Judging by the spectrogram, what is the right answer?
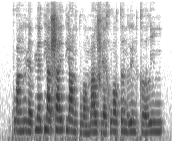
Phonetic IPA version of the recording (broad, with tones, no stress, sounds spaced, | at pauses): k w ɑ˨˦ ŋ l ɥ ɛ˨˩ p ɥ ɛ˦ t̪ j ä˥˨ ʂ a˦ ɪ̯ t̪ j ɑ˥˨ ŋ t̪ w ɔ˨˩ m ɑ˦ ʊ̯ ɕ ɥ ɛ˨ x w ɔ˥˨ t̪ ə˥˨ n l y˥˨ n k ɤ˨˦ l i˦ ŋ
